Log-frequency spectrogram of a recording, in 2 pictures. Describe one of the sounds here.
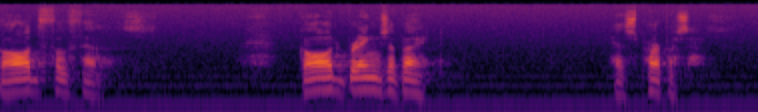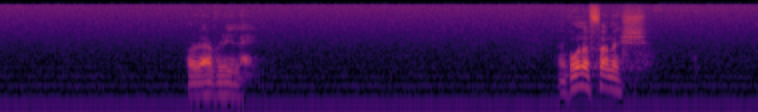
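A middle-aged man speaks slowly and earnestly through a microphone in an echoing hall, with long pauses.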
